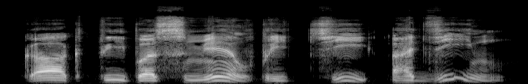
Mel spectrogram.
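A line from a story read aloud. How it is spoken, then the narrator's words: Witch's terrifying voice. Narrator (Russian): проговорила колдунья страшным голосом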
